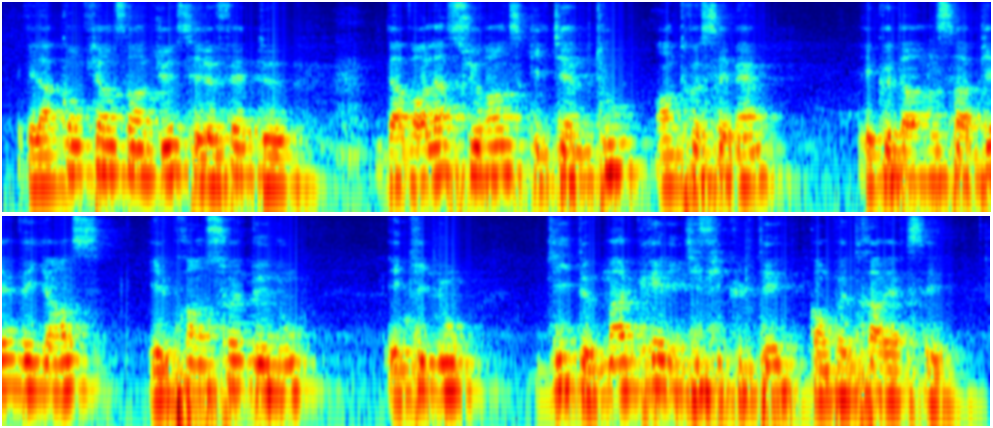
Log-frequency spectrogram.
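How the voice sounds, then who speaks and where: A man at medium pitch talks at a fairly slow pace with long, frequent pauses and fairly even intonation. His loudness stays very even, and audible room echo surrounds the voice. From southwest France, Castres. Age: 20s. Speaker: Bible school student. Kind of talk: testimony. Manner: halting.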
